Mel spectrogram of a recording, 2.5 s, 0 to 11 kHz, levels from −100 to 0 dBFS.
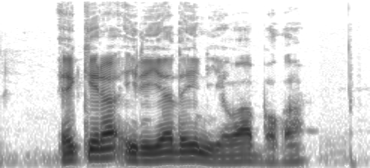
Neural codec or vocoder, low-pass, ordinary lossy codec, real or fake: none; none; none; real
